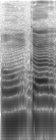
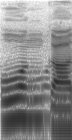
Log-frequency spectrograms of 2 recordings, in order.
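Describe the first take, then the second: First: A single nasalized o comes before kar. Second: Separate o and a vowels come before the nasal. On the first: The speaker calls it wrong. "ਓਂਕਾਰ ਨਹੀਂ ਹੈ" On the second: The speaker calls it right. "ਓਅੰਕਾਰ ਹੈ"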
